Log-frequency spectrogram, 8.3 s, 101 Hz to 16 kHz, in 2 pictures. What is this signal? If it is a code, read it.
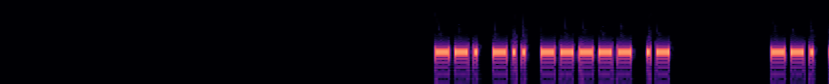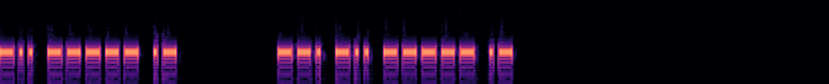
Morse code, heard as a keyed tone, about 48 wpm, 700 Hz. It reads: GD0A GD0A GD0A
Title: DXCC-100 Call Signs - 4 Characters - Repeated 3x - 50wpm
